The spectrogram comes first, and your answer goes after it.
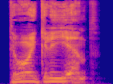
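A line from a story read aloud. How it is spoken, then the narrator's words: Menacing creak. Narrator (Russian): Он угрожающе проскрипел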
